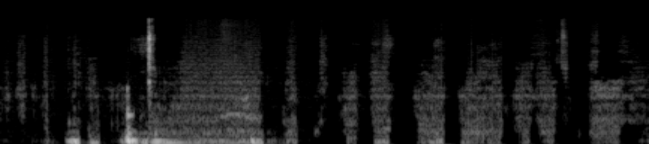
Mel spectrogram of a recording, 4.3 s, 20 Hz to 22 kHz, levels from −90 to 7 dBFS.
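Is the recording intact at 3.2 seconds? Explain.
No. From 2.86 to 3.61 s a block size mismatch (truncated) drops each block's tail, consistent with 1024-sample writes, causing a 50 Hz buzz and speech running 1.07 times fast.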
